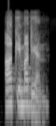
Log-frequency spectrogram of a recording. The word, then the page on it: Archimedean: Indian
